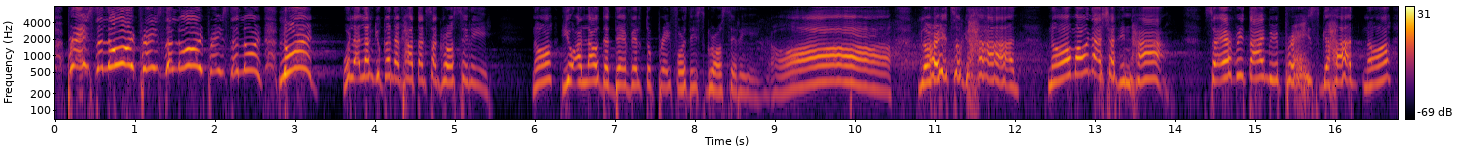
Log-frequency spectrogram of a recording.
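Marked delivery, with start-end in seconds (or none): 0.1-5.5 high, loud jubilant shouts fading; ecstatic praise. Retold or imitated. Woman jumping for joy praises the Lord. 9.0-12.1 loud, tearful shout of glory; crying out praise. Acted. Preacher crying out glory to God before the congregation.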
